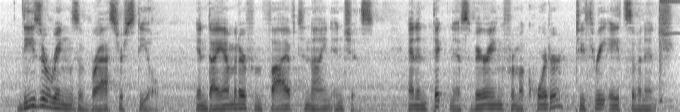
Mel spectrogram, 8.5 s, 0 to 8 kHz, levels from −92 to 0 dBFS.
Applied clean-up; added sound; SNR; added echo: none; Microwave oven; 18 dB; reverberation time 1.2 s.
